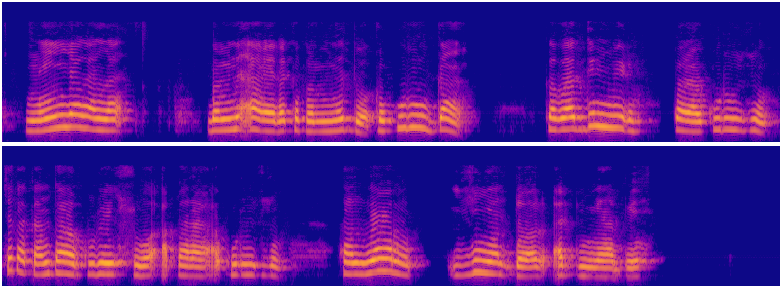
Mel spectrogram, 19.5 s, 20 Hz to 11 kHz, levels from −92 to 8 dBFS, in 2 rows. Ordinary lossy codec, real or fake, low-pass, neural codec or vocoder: MP3, 96 kbps; fake; 7.2 kHz; codec, 16 kHz, 2 kbps, FreqCodec, larger model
